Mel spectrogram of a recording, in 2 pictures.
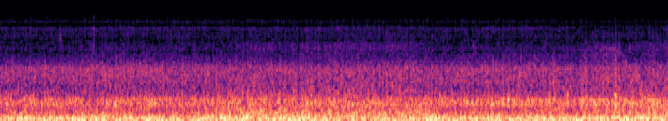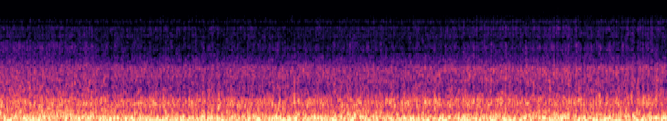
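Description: Weight-shift ultralight trike's engine and pusher propeller running steadily in cruise flight, heard from just behind the propeller, with a heavy low rumble and no change in pitch.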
